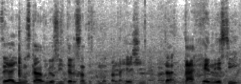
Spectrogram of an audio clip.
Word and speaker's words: Ta-Nehisi: En unos hay unos cambios interesantes como Ta-Nehisi, Ta-Nehisi, o cómo se pronuncia. Ta-Nehisi Coates. No es Ta-Nehisi, es Ta-Nehisi.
